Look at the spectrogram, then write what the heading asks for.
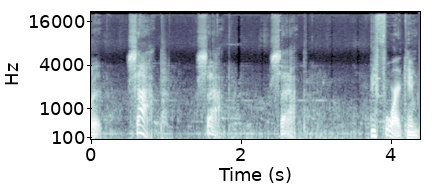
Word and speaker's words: SAP: on the first day it is called s-a-p yes it is not an acronym a pronounceable acronym it is an initialism its initialism now except that's when it's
